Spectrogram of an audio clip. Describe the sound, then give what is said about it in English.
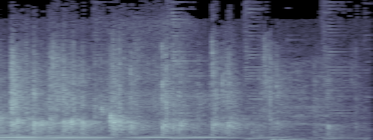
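Church audience clapping as an offering during worship, several broad bursts of hand claps over a sustained keyboard chord, gradually fading toward the end. “Come on, last clap offering to the Lord.”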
